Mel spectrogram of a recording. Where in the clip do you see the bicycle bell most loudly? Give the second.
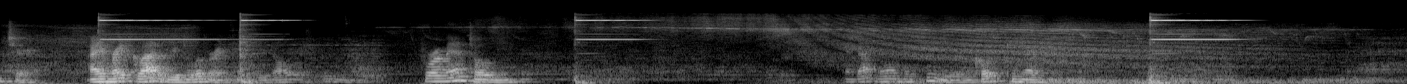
12 s.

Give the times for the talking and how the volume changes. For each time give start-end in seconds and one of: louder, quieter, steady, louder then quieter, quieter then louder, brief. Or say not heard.
0.0-5.3 quieter then louder
7.6-10.6 brief.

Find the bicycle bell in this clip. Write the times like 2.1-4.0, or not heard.
0.9-2.9, 5.7-6.4, 11.4-12.3.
